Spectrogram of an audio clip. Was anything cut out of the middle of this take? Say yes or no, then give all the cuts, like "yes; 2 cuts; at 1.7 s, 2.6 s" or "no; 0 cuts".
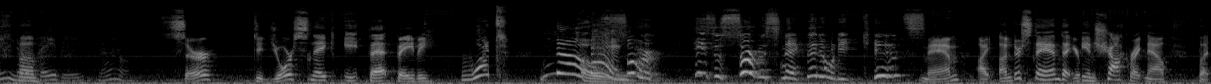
yes; 1 cut; at 10.8 s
